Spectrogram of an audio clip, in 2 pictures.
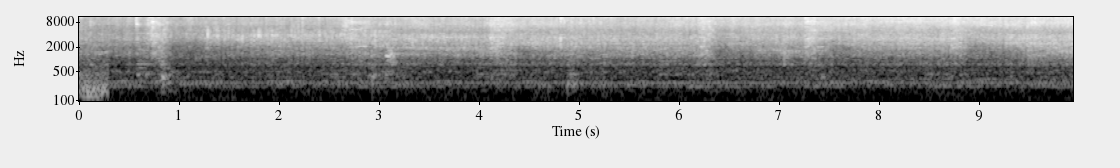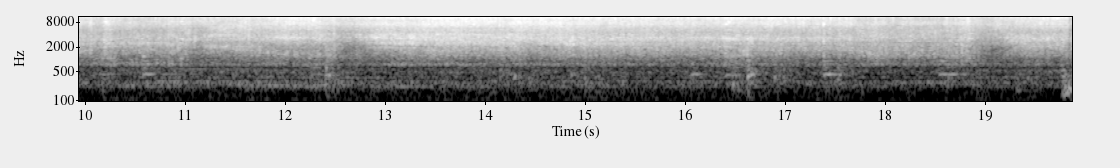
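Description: Spiced potatoes and jackfruit fry and get stirred in a pan for an echor chingri dish, giving a steady close sizzle with scraping stir strokes throughout and no talk.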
